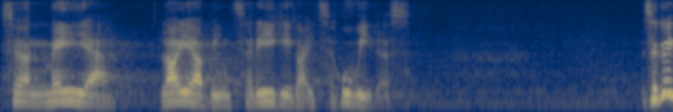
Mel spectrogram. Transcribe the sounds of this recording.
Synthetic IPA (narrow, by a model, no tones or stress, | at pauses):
se̞ːo̞nme̞jɛ | lɑjɑpint̪seɾiːɡ̥ikɑ̰jt̪sehuvid̪̥e̞̰s | se̞kɤj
